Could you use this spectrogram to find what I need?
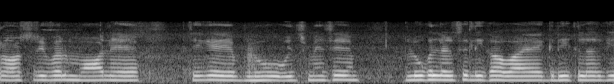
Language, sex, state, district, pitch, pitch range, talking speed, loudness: Hindi, female, Delhi, New Delhi, 195 Hz, 195-200 Hz, 195 wpm, -14 LUFS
